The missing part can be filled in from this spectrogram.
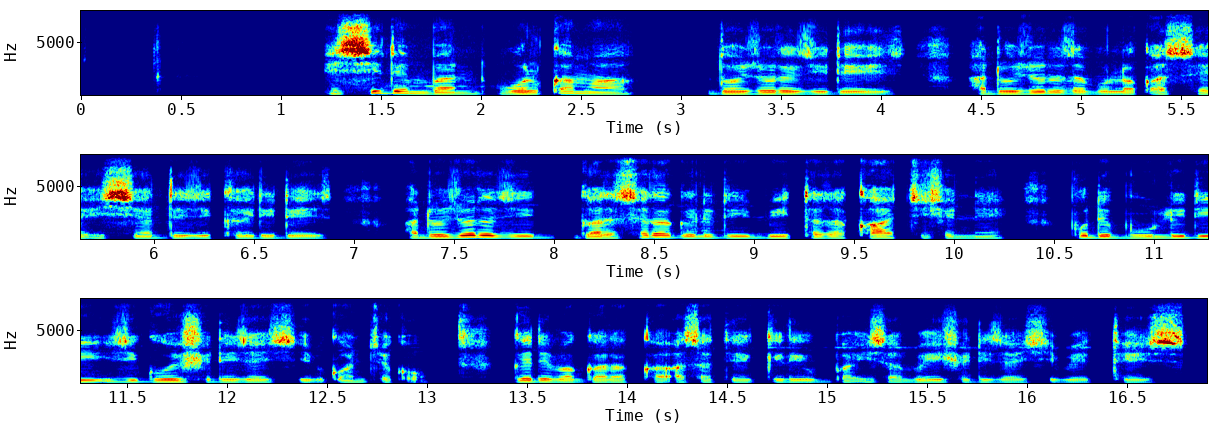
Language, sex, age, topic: Gamo, male, 18-24, government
